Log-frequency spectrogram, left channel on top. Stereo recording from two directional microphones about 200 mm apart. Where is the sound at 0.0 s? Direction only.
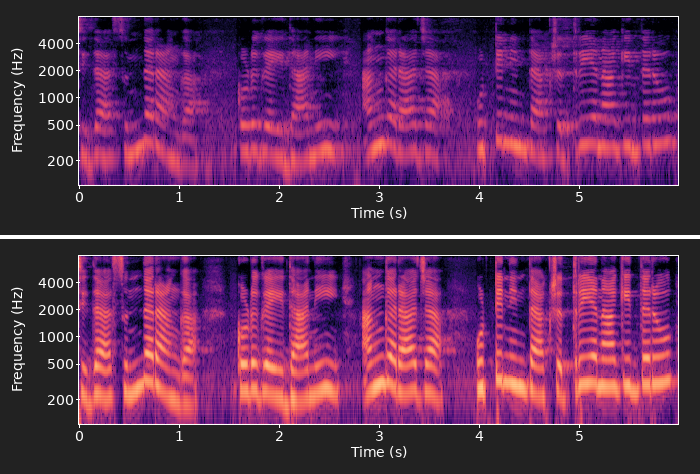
45° right (ahead or behind).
